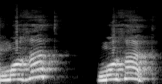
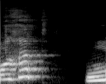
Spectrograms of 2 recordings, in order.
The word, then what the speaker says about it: মহাত্মা: কিন্তু প্রথম অংশে সেম মহাত মহাত কিন্তু এখানে মহাত ম হয়েছে হ্যাঁ আর এখানে মহাত্মা হয়েছে হিন্দিতে এটাকে মাহাত্মা বলে মাহাত্মা আমরা বাংলাতে মহাত্মা বলি এটাও মহাত্মা উচ্চারণ এটাও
